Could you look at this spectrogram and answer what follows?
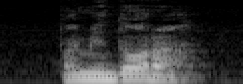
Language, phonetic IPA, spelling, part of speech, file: Russian, [pəmʲɪˈdorə], помидора, noun, LL-Q7737 (rus)-помидора.wav
- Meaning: genitive singular of помидо́р (pomidór)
